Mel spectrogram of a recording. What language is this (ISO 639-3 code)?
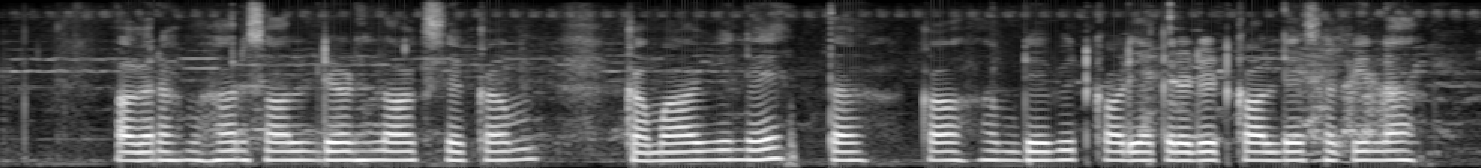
mag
